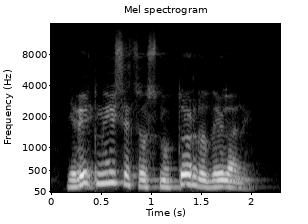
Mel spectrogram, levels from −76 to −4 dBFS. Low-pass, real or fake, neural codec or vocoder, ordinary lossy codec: 14.4 kHz; fake; codec, 44.1 kHz, 2.6 kbps, SNAC; none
